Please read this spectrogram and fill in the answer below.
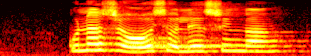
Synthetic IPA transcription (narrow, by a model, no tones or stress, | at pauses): kunaʂiɦɔʃɔleʂiŋɡa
